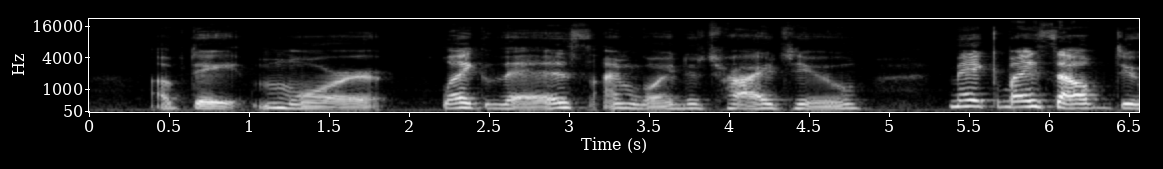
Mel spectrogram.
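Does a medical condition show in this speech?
Yes: ALS; breathing difficulty, short breath, slow speech, voice concerns.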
